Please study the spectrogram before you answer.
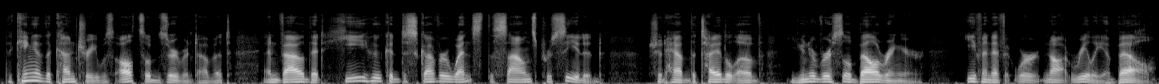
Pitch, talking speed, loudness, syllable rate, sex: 110 Hz, 190 wpm, -20 LUFS, 5.5 syllables/s, male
